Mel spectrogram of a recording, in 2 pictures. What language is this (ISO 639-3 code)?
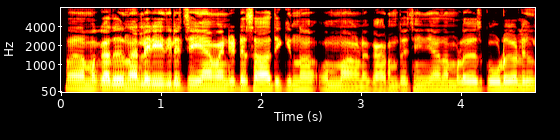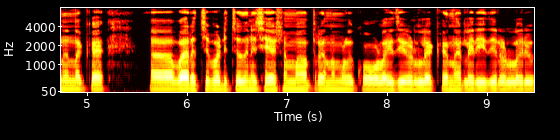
mal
